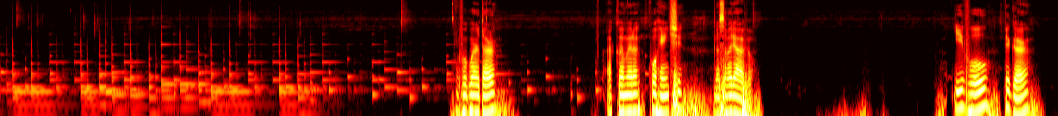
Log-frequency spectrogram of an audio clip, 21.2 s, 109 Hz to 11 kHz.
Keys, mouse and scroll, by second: 0.0-6.5 typing, 0.3 shift+Return, 7.0 Down, 8.0 Return, 15.1 Return, 19.4-21.1 typing.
